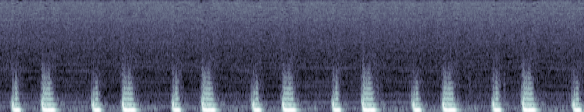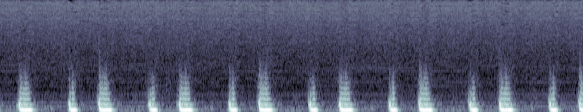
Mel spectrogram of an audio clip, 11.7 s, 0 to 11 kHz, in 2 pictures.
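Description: Human heart sounds heard through a stethoscope at the left third intercostal space: a regular run of paired lub-dub beats, S1 then S2, about 70 a minute.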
